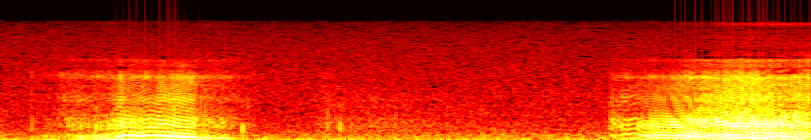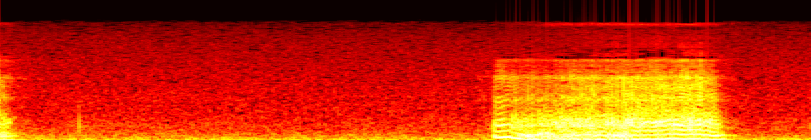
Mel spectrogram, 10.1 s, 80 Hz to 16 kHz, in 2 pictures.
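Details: Sleep snoring recorded with a snore-tracking phone app: three loud, rattling inspiratory snores spaced by quiet pauses, about 16 breaths a minute.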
